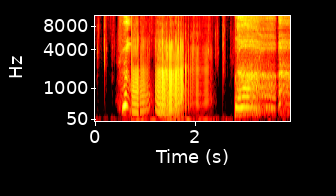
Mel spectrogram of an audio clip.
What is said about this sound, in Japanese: お姉ちゃんのおならの匂い、そんなに好きだった？そっか。じゃあ、もう一発。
